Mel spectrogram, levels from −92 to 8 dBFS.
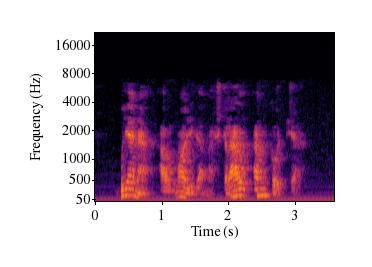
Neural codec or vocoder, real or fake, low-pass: none; real; 7.2 kHz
